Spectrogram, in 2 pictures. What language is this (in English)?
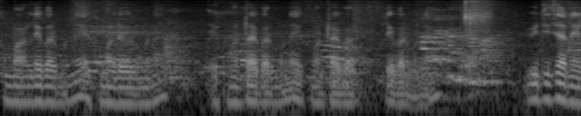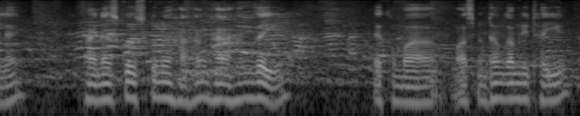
Bodo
